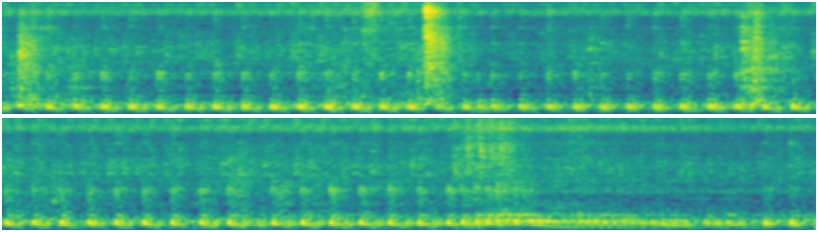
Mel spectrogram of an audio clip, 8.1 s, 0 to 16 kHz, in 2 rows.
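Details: Kids' 50cc mini chopper single-cylinder engine idles with a loose, slightly uneven putter of about three to four beats a second; owner suspects a filthy carburettor, not confirmed.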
